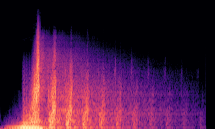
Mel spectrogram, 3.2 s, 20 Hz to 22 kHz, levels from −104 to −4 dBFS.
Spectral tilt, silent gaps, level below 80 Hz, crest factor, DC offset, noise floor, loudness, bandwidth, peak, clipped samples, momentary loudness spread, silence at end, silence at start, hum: -7 dB/octave; none; -22 dBFS; 16 dB; under 0.1%; -63 dBFS; -19 LUFS; 7.6 kHz; -4 dBFS; under 0.1%; 23 LU; 1.4 s; 0.05 s; none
